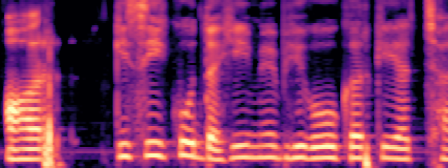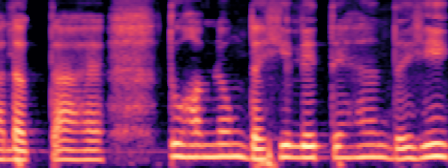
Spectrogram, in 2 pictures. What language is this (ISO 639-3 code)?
hin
